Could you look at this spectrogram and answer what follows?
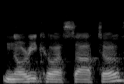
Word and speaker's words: Noriko Asato: Okay, so without further ado, we will move to our first speaker, who is Noriko Asato from the University of Hawaii at Manoa, if I have pronounced that correctly, Noriko.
